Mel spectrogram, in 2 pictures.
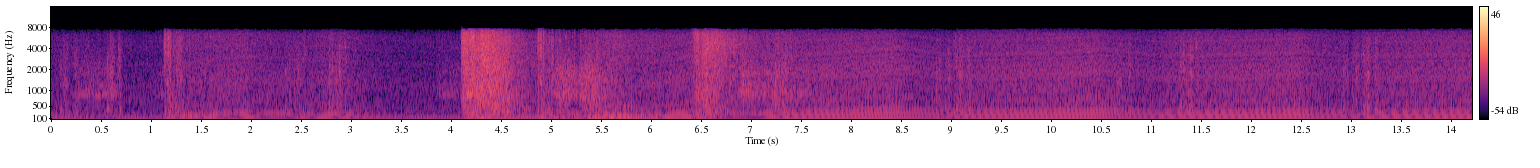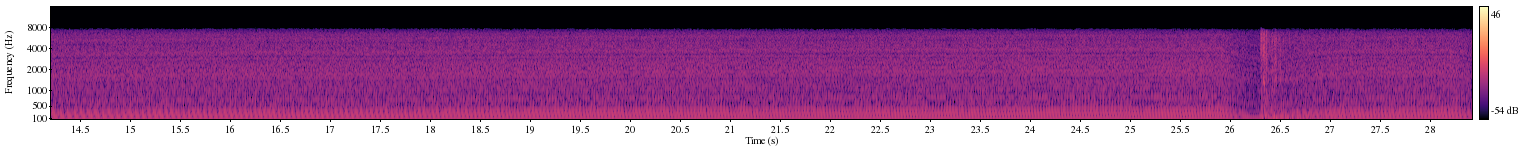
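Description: A vehicle engine hums and revs, rising and falling in pitch.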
